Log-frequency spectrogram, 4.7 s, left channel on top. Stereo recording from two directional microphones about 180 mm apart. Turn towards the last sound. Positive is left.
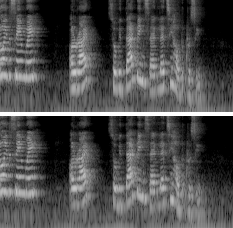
turn(degrees=55)  # may be behind; listen again after turning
